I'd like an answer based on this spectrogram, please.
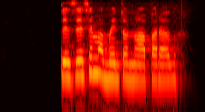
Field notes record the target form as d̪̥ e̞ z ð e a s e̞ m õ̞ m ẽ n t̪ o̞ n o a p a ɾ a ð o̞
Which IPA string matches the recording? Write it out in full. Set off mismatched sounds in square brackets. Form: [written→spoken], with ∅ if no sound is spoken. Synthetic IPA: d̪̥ e̞ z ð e [a→e] s e̞ m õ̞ m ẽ n t̪ o̞ n o a p a ɾ a ð o̞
